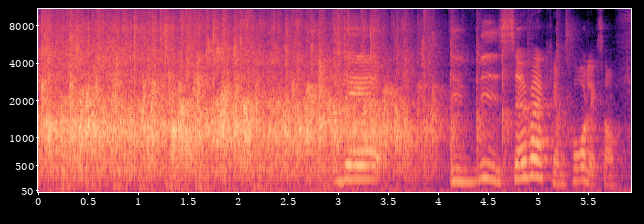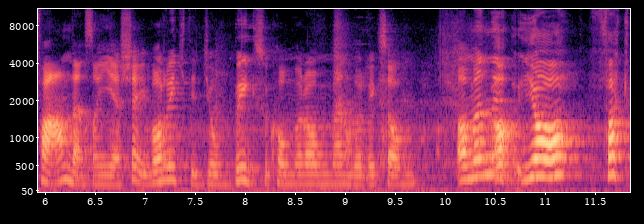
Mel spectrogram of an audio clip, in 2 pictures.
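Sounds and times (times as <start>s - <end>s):
applause from a group: 0.0s - 5.4s
speech: 3.1s - 3.5s, 4.2s - 11.8s.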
